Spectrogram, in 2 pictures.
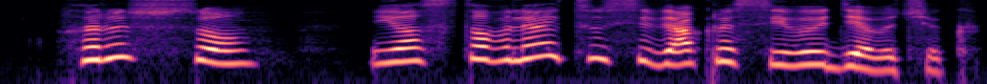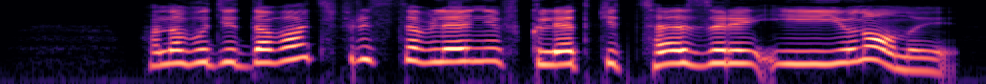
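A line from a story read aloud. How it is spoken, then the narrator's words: Muttered through teeth. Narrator (Russian): процедил сквозь свои желтые зубы мистер Биль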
